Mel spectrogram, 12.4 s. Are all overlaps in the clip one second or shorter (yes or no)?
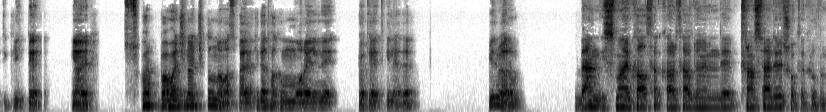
yes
